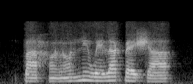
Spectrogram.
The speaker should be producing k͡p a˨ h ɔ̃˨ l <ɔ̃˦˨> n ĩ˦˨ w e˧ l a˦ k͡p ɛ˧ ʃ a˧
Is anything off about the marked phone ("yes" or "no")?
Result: yes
